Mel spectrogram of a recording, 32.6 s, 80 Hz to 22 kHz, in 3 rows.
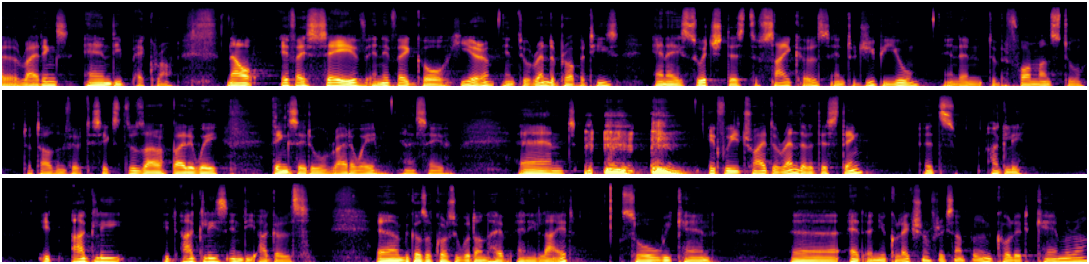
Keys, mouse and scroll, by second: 2.4 ctrl+s, 3.4 click, 3.7 click, 9.1 click, 12.2 click, 12.2 BackSpace, 14.9 ctrl+s, 18.7 z, 20.5 middle click, 20.9-21.9 scroll down 10, 21.9 click, 22.5 middle click, 23.8 middle click, 25.1 KP_0, 26.3 z, 26.8-27.3 scroll up 3, 27.3 shift+middle click, 27.7-28.4 scroll down 2, 28.6 shift+a, 29.7 right click, 30.6 click, 30.8 click.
